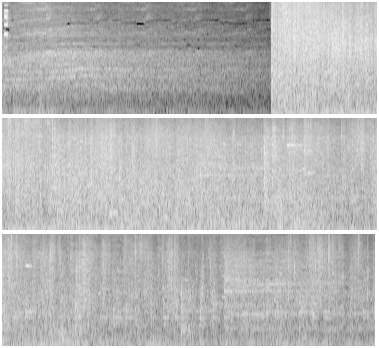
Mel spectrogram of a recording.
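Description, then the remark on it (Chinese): A sudden explosion outside a school classroom, set off by pressing a button on an electronic watch, blowing away the staircase, bursts in after a quiet lead-in, followed by a loud, sustained rumbling roar with crackling debris that slowly tapers off over several seconds. “瞬间，外面传来轰隆的爆炸声。”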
